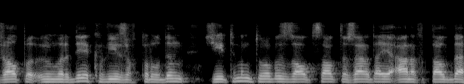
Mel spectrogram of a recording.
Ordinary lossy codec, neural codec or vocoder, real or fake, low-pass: none; codec, 16 kHz, 1.1 kbps, Voila-Tokenizer; fake; 7.2 kHz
